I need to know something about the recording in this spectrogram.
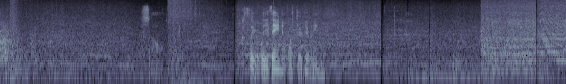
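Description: Race car engines roar at high speed.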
